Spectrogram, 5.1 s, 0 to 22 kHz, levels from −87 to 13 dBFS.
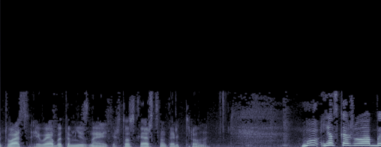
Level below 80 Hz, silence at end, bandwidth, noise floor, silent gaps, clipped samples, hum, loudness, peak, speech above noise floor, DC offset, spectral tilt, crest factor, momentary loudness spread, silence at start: -46 dBFS; 0 s; 8.4 kHz; -45 dBFS; none; under 0.1%; none; -27 LUFS; -8 dBFS; 19 dB; under 0.1%; -6 dB/octave; 20 dB; 18 LU; 0 s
